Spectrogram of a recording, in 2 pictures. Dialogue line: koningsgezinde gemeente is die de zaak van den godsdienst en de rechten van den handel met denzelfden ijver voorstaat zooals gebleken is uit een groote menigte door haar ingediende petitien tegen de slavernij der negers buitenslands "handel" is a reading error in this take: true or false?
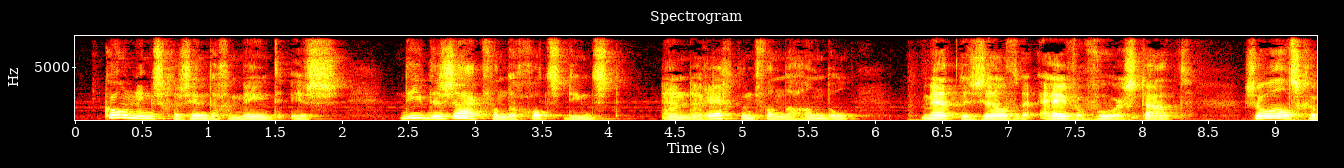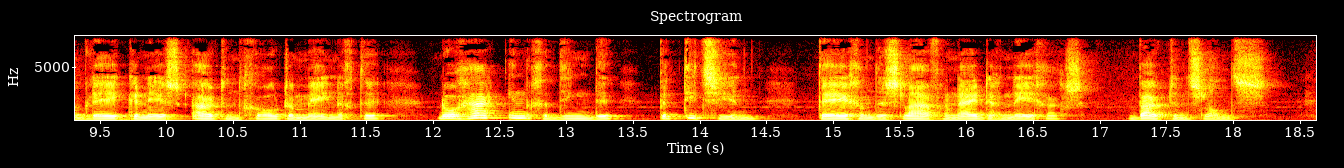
false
